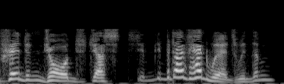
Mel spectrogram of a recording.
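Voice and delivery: high, halting excuse; evasive mumbling. A narrator's reading. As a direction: stumble through the excuse. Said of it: "mumbled Mister Weasley".

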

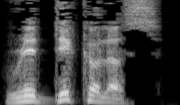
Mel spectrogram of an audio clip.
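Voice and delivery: firm, crisp, loud command of the spell; firm and clear. A narrator's reading. Lupin banishing the boggart, firm and clear. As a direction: say it with steady authority. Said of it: "he said, very firmly and clearly".

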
